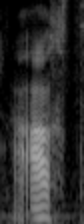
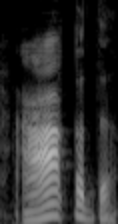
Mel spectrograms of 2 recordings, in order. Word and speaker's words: আকদ: জি, প্রথম নম্বর হচ্ছে যে আপনি বলেছেন যে মানে যেভাবে উচ্চারণ করেছেন আখত, আসলে শব্দটা হচ্ছে আকদ।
